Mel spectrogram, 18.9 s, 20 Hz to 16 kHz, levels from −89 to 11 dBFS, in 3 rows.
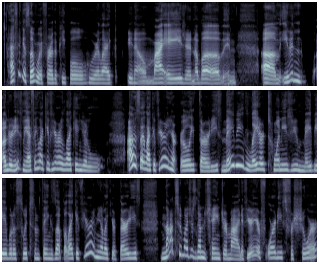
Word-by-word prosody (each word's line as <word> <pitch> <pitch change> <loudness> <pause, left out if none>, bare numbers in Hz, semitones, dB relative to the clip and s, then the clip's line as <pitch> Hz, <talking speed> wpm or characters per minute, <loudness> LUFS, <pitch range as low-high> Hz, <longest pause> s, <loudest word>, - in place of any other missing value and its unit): I 235 - +3
think 280 -1 -7
it's 250 -6 -3
over 230 0 +5
with 170 -4 -1
for 180 0 -1
the 175 - -8
people 175 -2 -6
who 180 -2 -7
are, 170 0 -4
like, 165 -1 -4 0.2
you 190 -1 -4
know, 130 - -5
my 180 - +5
age 180 0 0
and 170 -1 -6
above, 165 -1 +3
and, 90 +2 -10 0.5
um, 170 -3 +8
even 230 +2 -1 0.2
underneath 215 +5 +3
me. 200 - 0
I 190 - +3
think, 270 +7 -4
like, 275 -3 -3
if 250 -2 -3
you're, 260 0 0
like, 230 -1 0
in 225 -2 +1
your 205 -2 -1
l 175 -1 -8 0.6
I - - +10
would 415 - +4
say, 315 -4 +4
like, 225 -4 +4
if 225 - -1
you're 370 +5 +1
in 345 - 0
your 230 -5 0
early 210 +2 +1
30s, 195 -1 -3
maybe 410 - +4
later 230 +2 +3
20s, 225 -1 -3
you 220 0 -1
may 190 -1 -3
be 205 +1 -1
able 200 0 0
to 195 - -2
switch 205 +2 -5
some 200 -1 -8
things 195 0 -6
up, 200 - -2
but, - - -6
like, 200 +1 -2
if 210 +3 -5
you're 410 +6 -3
in 310 - -2
your, 230 -2 -1
like, 200 -2 -3
your - - -8
30s, 205 +4 -1 0.4
not 225 +6 0
too 375 - -3
much 320 -3 -3
is 265 -5 -8
gonna 235 -1 +2
change 205 0 -4
your 185 -1 -3
mind. 175 -2 -2
If - - -19
you're - - +1
in 170 - -6
your 225 - -1
40s 225 +1 -5
for 180 - -10
sure 215 +8 -4
205 Hz, 245 wpm, -22 LUFS, 180-230 Hz, 0.6 s, I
